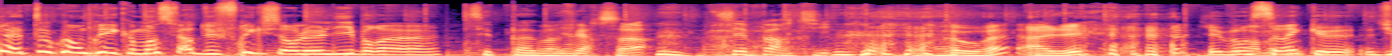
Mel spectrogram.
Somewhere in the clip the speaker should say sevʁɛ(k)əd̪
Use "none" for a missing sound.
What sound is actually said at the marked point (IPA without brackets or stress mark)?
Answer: k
